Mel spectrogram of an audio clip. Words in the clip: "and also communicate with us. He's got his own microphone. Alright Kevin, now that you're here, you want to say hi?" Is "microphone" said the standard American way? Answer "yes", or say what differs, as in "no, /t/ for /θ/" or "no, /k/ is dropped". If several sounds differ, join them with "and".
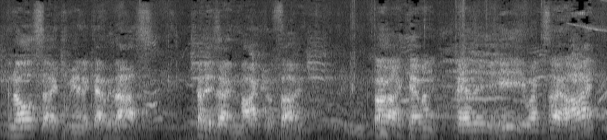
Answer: yes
